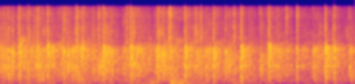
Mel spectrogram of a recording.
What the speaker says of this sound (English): a belated, but nevertheless very heartfelt applause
